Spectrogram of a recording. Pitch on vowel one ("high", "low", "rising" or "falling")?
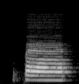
low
